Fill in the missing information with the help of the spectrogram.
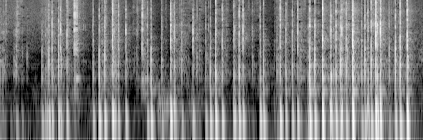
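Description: A small, hollow brown cardboard box held in both hands is scratched and rubbed with nails and fingertips. The result is a rapid run of dry, crisp scratches and rubs with a hollow low thump beneath them. The short bursts crowd together too closely to count reliably.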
